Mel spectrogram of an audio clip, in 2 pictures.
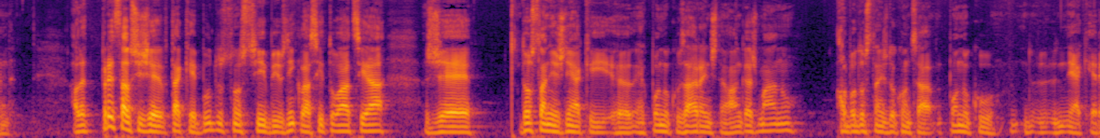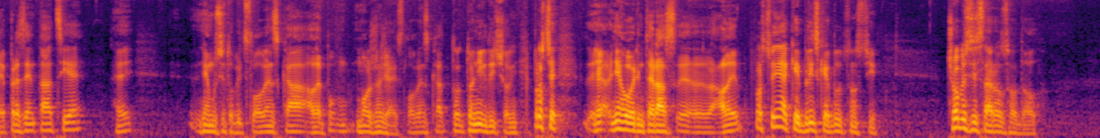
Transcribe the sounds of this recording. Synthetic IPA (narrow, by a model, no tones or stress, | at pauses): n | alɛpɾɛt̪st̪aʊsiʒɛft̪akɛjbud̪uːt͡snɔscibivzɲiklasit̪uaːt͡siaʒɛ | d̪ɔst̪aɲɛʒɲɛakiːɛakpɔnukuzaɦɾaɲit͡ʃnɛːɦɔaŋɡaʒmanu | ʔalɛbɔd̪ɔst̪aɲɛʒd̪ɔkɔnt͡sa̰pɔnuku | ɲɛakɛjɾɛpɾɛzɛnt̪aːt͡siɛ | ɦɛj | ɲɛmusiːt̪ɔbicslɔʋɛnskaa̰lɛpɔmɔʒnɔʒɛa̰jslɔʋɛnskat̪ɔt̪ɔɲiɡd̪it͡ʃɛlɡɲɛpɾɔscɛjaɲɛɦɔʋɔɾiːmt̪ɛɾasalɛpɾɔscɛɲɛakɛjbliːskɛjbud̪uːt͡snɔsci | t͡ʃɔbis̬isaɾɔzɦɔd̪ɔ̰l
